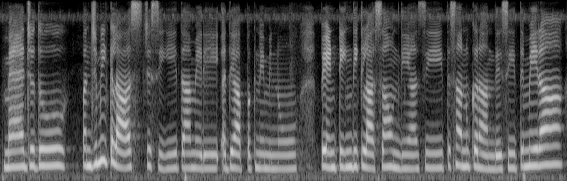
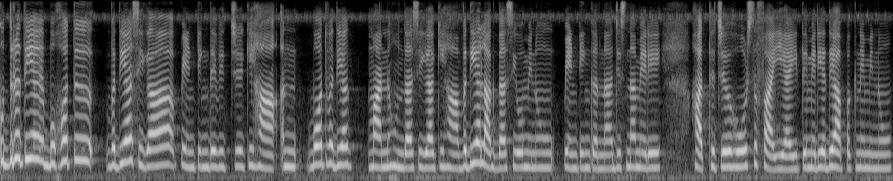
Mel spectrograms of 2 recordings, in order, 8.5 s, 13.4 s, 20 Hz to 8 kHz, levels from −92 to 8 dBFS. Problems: constant background noise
